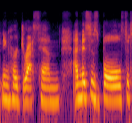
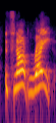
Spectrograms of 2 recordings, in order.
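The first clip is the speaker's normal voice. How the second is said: high, louder wailing protest; 10 semitones higher, 4 dB louder than usual. Acted. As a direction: wail it out like an upset guest. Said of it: "wailed Missus Bowles".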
